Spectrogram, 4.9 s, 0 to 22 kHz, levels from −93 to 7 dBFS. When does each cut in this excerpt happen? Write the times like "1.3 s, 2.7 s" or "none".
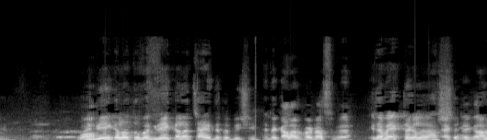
none

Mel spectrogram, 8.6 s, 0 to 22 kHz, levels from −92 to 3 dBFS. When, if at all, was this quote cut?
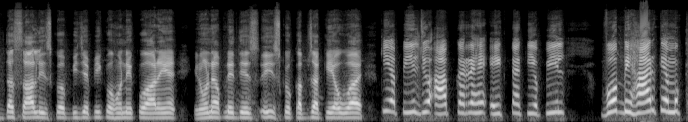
4.7 s

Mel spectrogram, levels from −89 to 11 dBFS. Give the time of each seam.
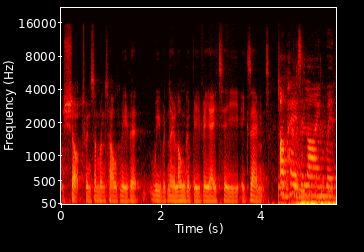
4.3 s

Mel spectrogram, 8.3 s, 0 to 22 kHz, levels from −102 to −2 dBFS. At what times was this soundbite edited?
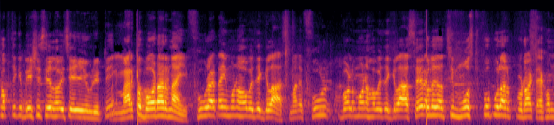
2.0 s, 6.4 s

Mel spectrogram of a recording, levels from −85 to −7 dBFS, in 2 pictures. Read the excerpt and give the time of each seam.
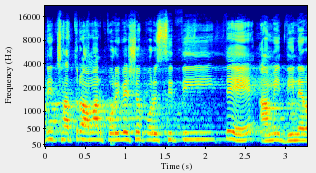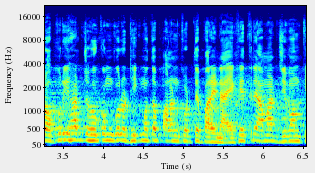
none

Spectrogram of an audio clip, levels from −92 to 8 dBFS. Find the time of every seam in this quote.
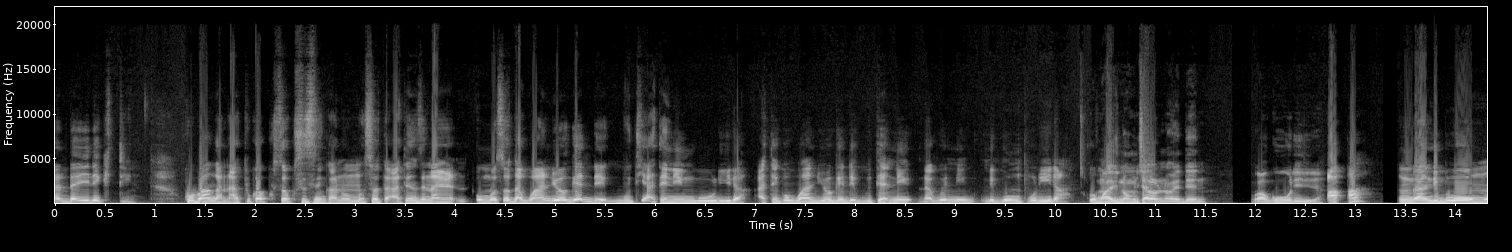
none

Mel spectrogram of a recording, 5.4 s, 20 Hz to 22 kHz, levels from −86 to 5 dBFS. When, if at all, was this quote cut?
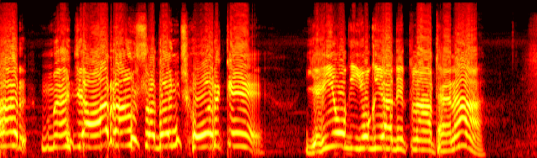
none

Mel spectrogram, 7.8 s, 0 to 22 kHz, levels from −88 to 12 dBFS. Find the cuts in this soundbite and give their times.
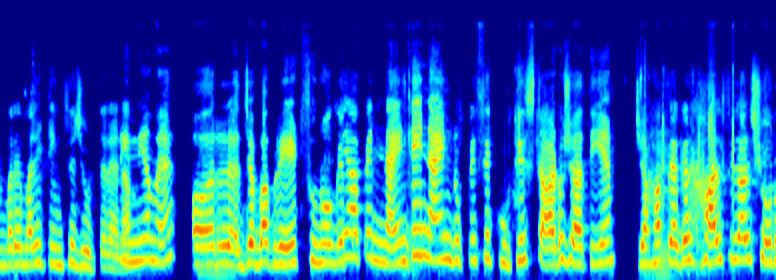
1.2 s, 3.5 s

